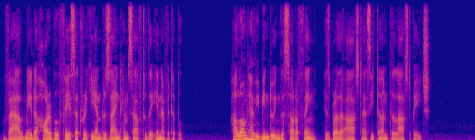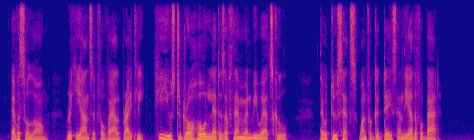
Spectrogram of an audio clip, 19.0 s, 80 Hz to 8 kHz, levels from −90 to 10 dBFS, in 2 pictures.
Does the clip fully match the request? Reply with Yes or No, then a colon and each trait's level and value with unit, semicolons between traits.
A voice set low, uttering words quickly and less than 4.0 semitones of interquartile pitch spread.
Yes: low, 110 Hz; fast, 210 wpm; average, 3.5 semitones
